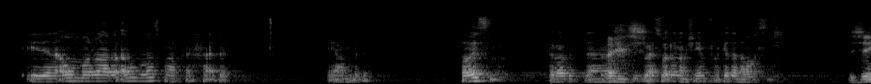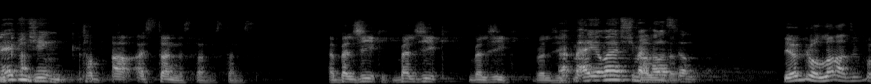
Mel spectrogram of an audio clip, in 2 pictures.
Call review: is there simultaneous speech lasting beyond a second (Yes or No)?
No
